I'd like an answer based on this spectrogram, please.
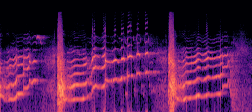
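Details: Staffordshire Bull Terrier offered breakfast, producing a long, high, wavering whine that rises and falls like a howl, broken by two sharp yips, before a person says "roll over".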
